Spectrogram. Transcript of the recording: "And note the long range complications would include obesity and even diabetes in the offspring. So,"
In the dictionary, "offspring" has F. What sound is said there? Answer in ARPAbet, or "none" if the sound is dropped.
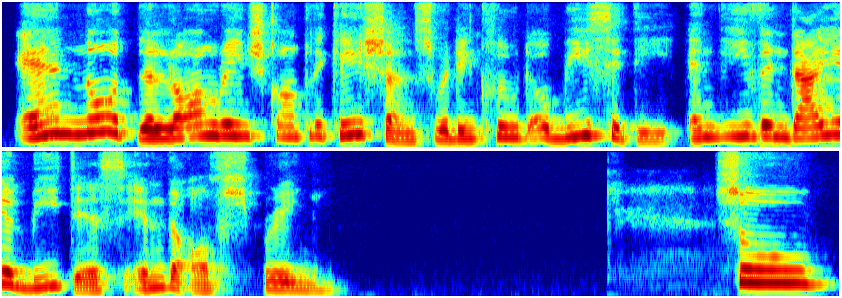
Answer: F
